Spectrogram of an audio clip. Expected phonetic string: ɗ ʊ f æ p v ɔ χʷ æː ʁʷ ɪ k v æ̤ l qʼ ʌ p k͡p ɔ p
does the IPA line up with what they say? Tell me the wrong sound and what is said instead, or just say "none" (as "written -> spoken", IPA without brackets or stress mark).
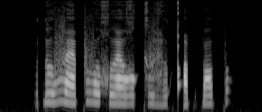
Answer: f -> v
